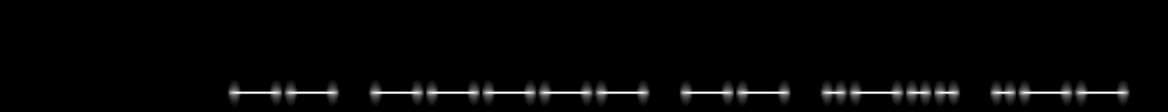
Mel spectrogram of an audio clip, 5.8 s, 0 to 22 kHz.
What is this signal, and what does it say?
Morse code, heard as a keyed tone, about 17 wpm, 700 Hz. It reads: M0MLW
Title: DXCC-100 Call Signs - 5 Characters - 17wpm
